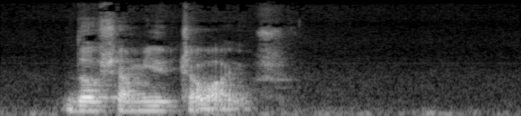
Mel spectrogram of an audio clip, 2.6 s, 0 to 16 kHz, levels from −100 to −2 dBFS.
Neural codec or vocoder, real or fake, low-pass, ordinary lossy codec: none; real; 14.4 kHz; Opus, 64 kbps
